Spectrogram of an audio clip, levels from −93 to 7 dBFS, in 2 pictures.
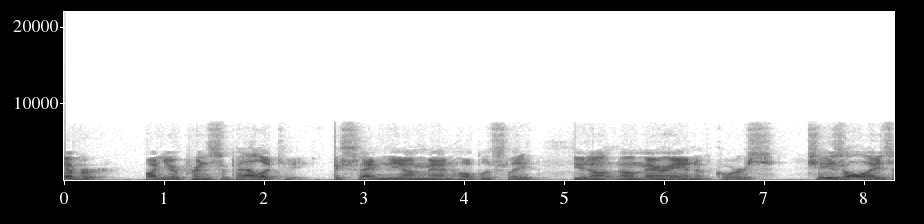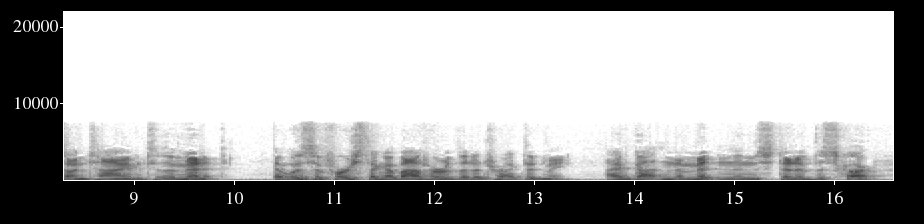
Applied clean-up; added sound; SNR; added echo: none; none; none; none.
